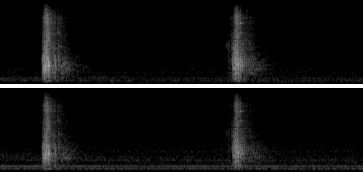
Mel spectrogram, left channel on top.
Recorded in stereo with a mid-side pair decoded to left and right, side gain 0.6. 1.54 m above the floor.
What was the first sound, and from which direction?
A rattle, 15° left.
